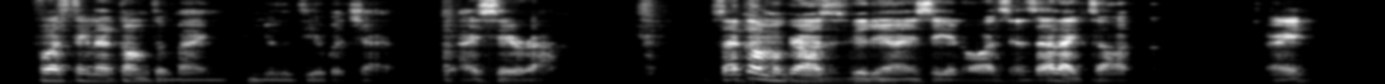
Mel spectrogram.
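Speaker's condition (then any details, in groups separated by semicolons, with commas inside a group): No condition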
